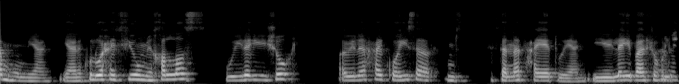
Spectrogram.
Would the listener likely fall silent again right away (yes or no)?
yes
